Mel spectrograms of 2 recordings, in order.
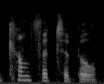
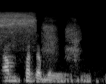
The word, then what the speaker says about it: comfortable: three syllables don't say comfortable remember when we when we pronounce this word we only pronounce it like it's got three syllables like comft and it's just like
